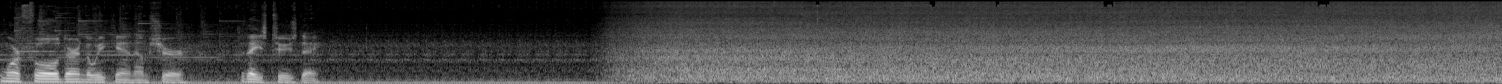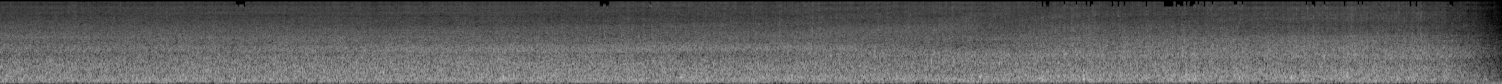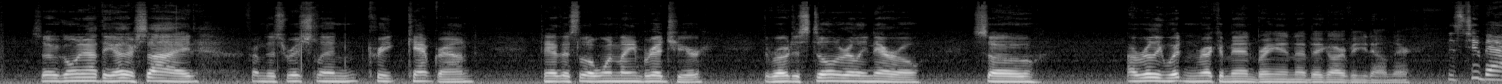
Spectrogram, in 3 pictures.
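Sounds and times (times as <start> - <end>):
creek water flowing: 6.0 - 30.1.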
